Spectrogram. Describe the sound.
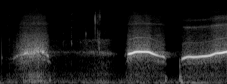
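A person whistles three quick, warbling beep-like phrases, imitating the chirps of the robot R2-D2; the first is softer, the last two loud, with pitch sliding up and down. No talking.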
